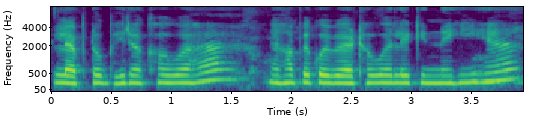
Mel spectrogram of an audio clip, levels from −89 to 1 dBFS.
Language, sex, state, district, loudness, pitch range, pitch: Hindi, female, Bihar, Araria, -18 LUFS, 215-230 Hz, 220 Hz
